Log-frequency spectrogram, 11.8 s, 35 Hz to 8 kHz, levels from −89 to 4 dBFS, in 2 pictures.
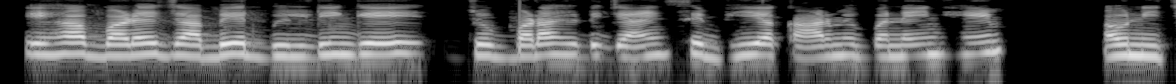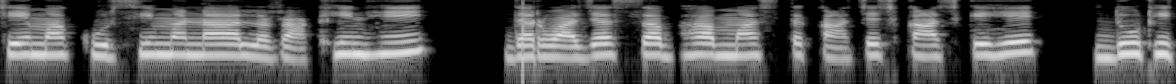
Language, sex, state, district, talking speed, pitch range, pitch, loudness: Chhattisgarhi, female, Chhattisgarh, Sarguja, 170 wpm, 215-245 Hz, 235 Hz, -17 LUFS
